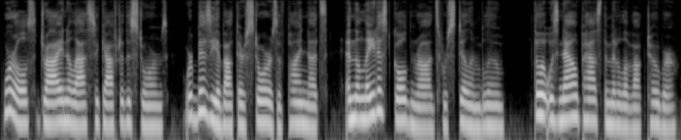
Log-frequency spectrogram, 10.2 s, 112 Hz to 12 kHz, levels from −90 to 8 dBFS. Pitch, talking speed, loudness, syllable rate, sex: 200 Hz, 190 wpm, -18 LUFS, 5.1 syllables/s, female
